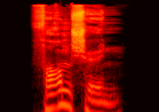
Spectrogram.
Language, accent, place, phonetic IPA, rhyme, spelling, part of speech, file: German, Germany, Berlin, [ˈfɔʁmˌʃøːn], -ɔʁmʃøːn, formschön, adjective, De-formschön.ogg
- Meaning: 1. shapely 2. elegant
